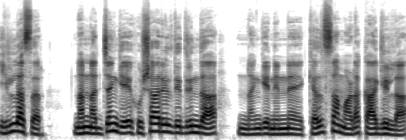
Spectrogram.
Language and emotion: Kannada, sad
